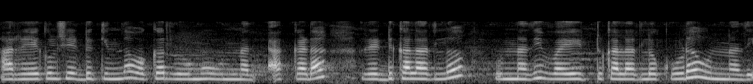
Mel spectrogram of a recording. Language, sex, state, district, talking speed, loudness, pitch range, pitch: Telugu, female, Andhra Pradesh, Anantapur, 135 wpm, -18 LUFS, 245-265 Hz, 250 Hz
